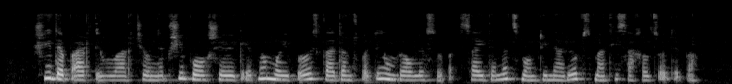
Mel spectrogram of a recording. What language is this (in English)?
Georgian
